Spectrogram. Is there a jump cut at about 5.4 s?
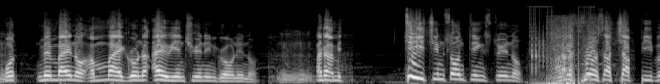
yes; 1 cut; at 5.4 s

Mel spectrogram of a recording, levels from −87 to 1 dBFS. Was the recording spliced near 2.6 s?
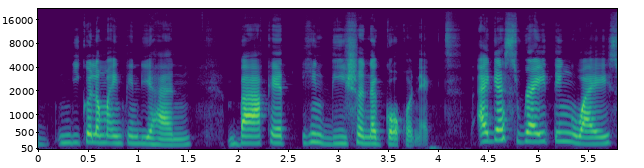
yes; 2 cuts; at 2.6 s, 4.3 s

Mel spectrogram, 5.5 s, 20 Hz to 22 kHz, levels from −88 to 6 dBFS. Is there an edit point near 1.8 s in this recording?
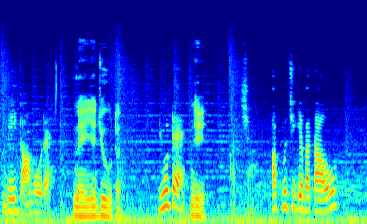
no; 0 cuts

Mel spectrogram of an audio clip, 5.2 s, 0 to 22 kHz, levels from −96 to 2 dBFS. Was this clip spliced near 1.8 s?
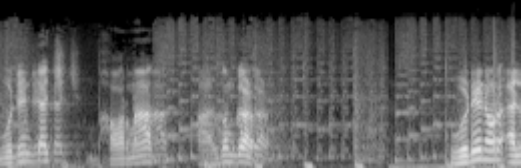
no; 1 cut; at 3.8 s

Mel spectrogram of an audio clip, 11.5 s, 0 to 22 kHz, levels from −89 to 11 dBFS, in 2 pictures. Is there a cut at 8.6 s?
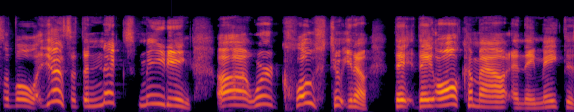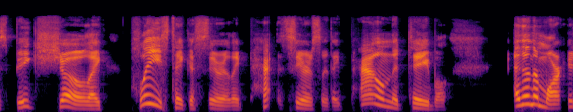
no; 1 cut; at 4.9 s

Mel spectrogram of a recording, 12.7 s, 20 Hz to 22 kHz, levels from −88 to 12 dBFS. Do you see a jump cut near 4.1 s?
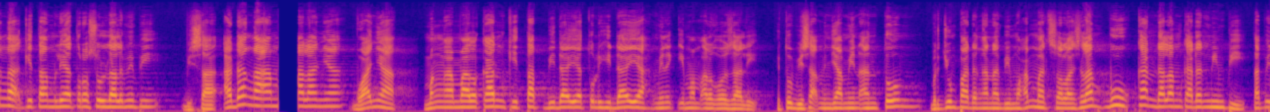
yes; 4 cuts; at 2.2 s, 4.1 s, 7.7 s, 9.2 s

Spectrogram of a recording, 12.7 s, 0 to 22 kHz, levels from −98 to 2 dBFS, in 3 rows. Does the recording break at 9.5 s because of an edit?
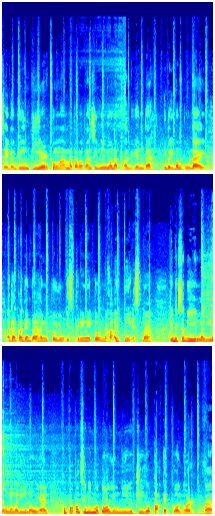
yes; 2 cuts; at 4.2 s, 9.5 s

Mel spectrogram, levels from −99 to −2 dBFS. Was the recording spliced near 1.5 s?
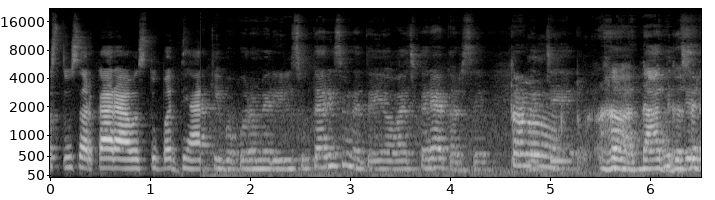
yes; 1 cut; at 1.5 s

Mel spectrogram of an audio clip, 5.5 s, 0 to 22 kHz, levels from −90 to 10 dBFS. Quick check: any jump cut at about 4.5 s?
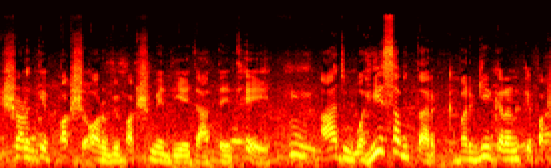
yes; 1 cut; at 4.5 s

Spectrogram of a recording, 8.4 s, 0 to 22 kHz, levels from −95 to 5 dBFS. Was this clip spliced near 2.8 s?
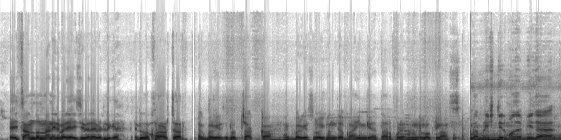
yes; 2 cuts; at 2.8 s, 7.0 s

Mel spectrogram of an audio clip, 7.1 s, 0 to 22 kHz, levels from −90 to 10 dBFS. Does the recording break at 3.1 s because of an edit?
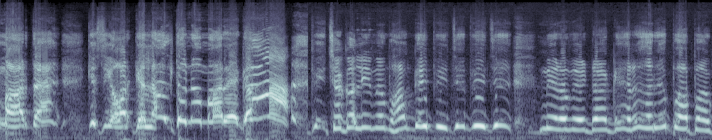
yes; 1 cut; at 3.1 s

